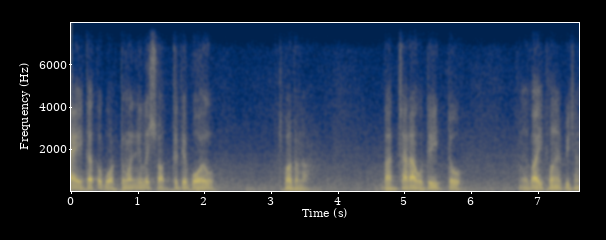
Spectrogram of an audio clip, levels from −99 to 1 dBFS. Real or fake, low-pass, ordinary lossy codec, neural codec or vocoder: fake; 7.2 kHz; Opus, 16 kbps; codec, 16 kHz, 0.5 kbps, FunCodec, trained on Chinese and English, 25 frames a second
